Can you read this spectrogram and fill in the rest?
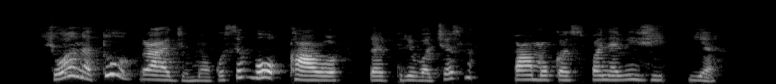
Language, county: Lithuanian, Utena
